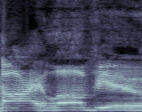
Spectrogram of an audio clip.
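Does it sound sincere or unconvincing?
sincere. It sounds warm and sincere.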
